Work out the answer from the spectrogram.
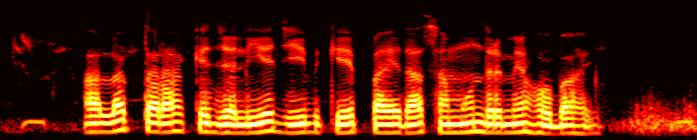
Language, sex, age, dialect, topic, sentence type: Magahi, male, 18-24, Western, agriculture, statement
